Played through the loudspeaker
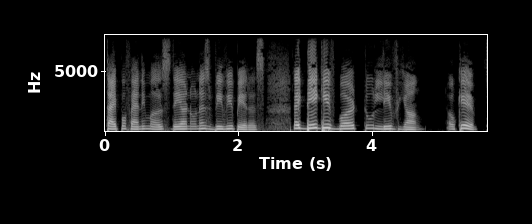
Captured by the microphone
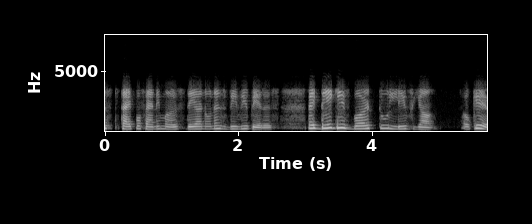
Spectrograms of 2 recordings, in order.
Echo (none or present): present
